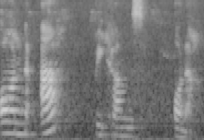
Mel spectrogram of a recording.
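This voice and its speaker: A woman with a British accent speaks at a fairly high pitch. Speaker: English teacher. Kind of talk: pronunciation lesson to camera. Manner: clear, slow.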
